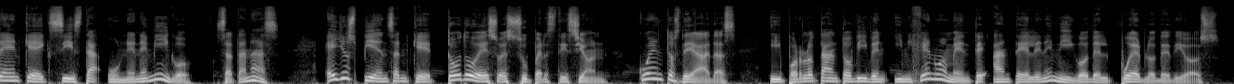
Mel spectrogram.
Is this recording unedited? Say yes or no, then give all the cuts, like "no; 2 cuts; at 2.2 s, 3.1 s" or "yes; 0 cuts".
yes; 0 cuts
